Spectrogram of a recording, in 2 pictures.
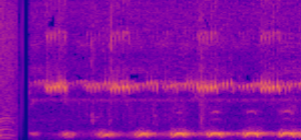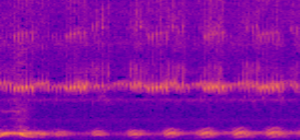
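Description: An owl hooting in a rapid run of short notes, about three a second, each note rising and falling in pitch, over a high steady chirring of night insects.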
